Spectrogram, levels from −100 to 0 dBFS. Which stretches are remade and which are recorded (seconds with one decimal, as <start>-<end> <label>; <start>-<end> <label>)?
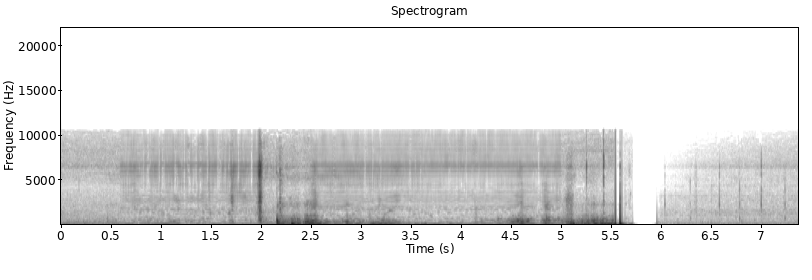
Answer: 0.0-0.6 recorded; 0.6-2.0 remade; 2.0-2.5 recorded; 2.5-5.0 remade; 5.0-7.4 recorded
